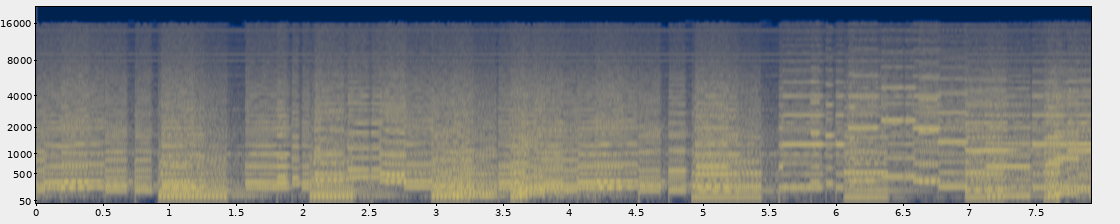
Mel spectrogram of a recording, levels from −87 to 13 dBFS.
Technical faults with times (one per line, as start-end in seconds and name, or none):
0.00-7.92 USB whine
